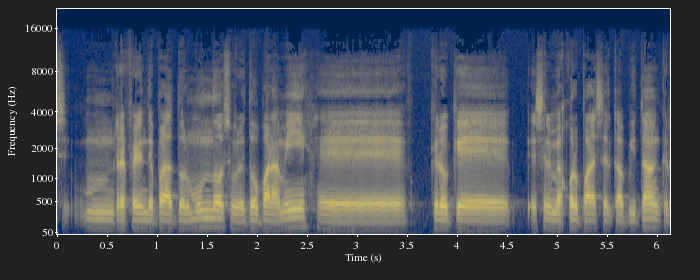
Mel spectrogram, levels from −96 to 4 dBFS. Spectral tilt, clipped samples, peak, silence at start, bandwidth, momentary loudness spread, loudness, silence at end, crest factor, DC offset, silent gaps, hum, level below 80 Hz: -2.5 dB/octave; under 0.1%; -4 dBFS; 0 s; 14.5 kHz; 7 LU; -21 LUFS; 0 s; 18 dB; under 0.1%; none; none; -70 dBFS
